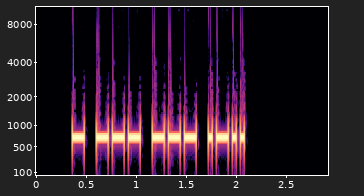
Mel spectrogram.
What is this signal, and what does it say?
Morse code, heard as a keyed tone, about 30 wpm, 700 Hz. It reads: TOOL
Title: Sentences from Top 1000 Words - Review Part 6 - New Word Drill - 30wpm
